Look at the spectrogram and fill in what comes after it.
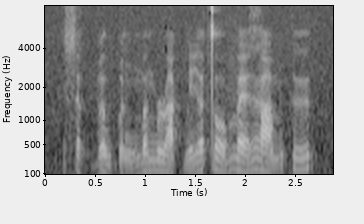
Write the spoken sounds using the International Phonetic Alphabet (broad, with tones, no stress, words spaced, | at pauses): sə˨˩k̚ɓə˨˩wɓə˨˩˨ŋ mə˧mɹa˨˩k̚li˧˥ə̯ t̪o˨˩˦vɛ˨˩˦ ɣa˨˩˦mkɨ˧˥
